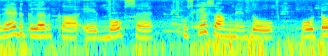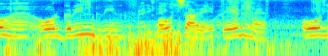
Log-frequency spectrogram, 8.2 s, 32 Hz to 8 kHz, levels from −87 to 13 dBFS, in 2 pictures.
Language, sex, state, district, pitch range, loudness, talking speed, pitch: Hindi, male, Haryana, Charkhi Dadri, 215-255 Hz, -19 LUFS, 140 wpm, 230 Hz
